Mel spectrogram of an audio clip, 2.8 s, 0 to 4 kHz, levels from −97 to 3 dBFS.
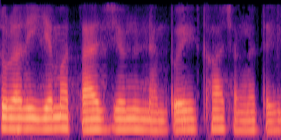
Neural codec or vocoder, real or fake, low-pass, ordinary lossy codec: codec, 24 kHz, 1.2 kbps, DualCodec; fake; 3.6 kHz; AAC, 16 kbps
